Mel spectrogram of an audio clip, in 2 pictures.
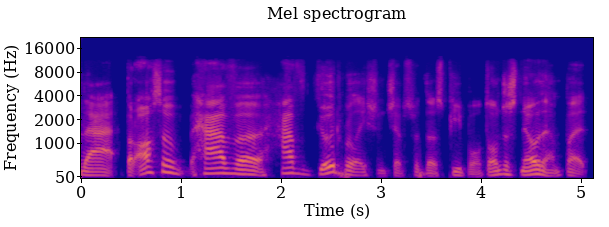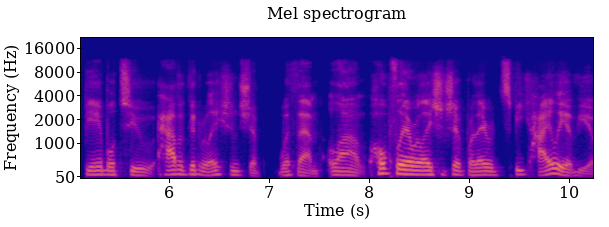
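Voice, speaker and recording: A plain, everyday voice from a man, fairly low in pitch, at a moderate pace with lively intonation, in a dry, close sound with no echo and a quiet background. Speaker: public address announcer for a basketball team. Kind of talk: podcast interview answer. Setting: office with a podcast microphone setup.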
